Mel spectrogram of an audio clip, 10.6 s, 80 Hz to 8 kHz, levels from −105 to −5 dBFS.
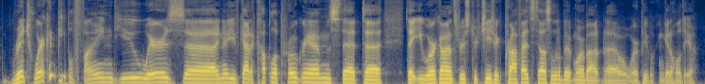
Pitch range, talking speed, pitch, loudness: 120-150 Hz, 230 wpm, 135 Hz, -19 LUFS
